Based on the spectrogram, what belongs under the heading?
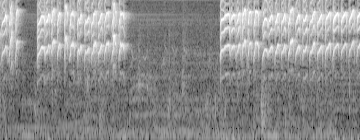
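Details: White-eye call used for luring wild birds: high, rapidly pulsed trilling chatter in two bursts, the second longer and steadily throbbing, with a pause of about a second between them.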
